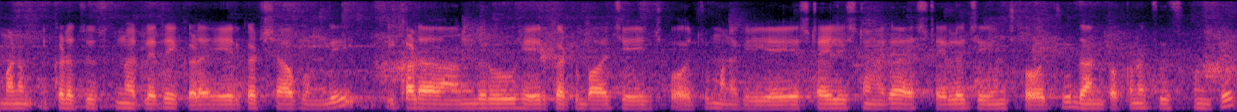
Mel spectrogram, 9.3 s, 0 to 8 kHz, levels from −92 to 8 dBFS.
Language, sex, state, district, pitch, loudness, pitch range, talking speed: Telugu, male, Andhra Pradesh, Sri Satya Sai, 110 Hz, -20 LUFS, 105-115 Hz, 175 wpm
